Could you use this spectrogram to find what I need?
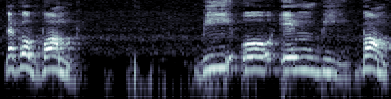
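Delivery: ordinary talk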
